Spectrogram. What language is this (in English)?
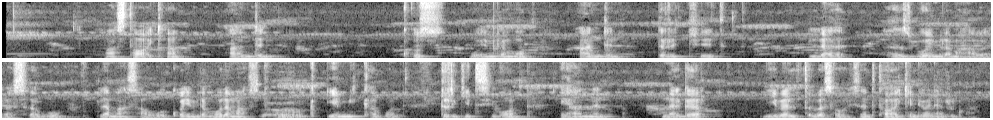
Amharic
